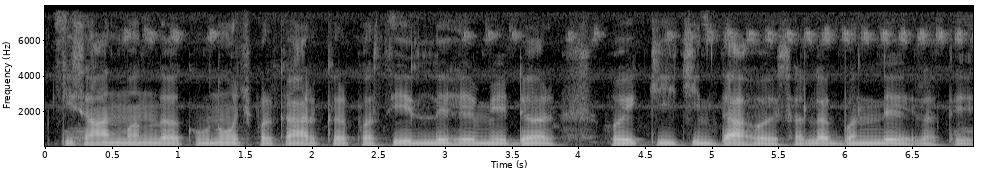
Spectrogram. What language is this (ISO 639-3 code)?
hne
